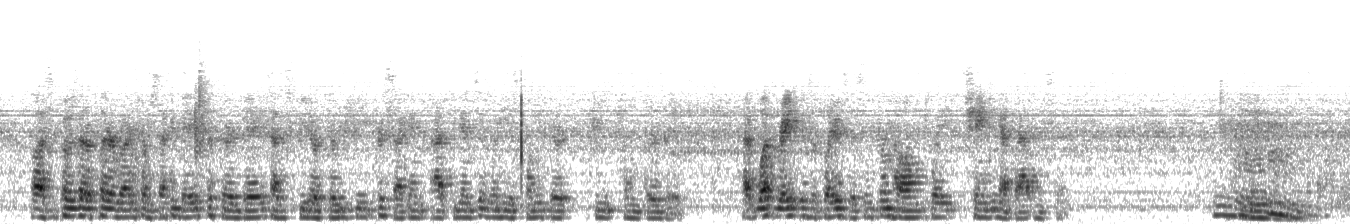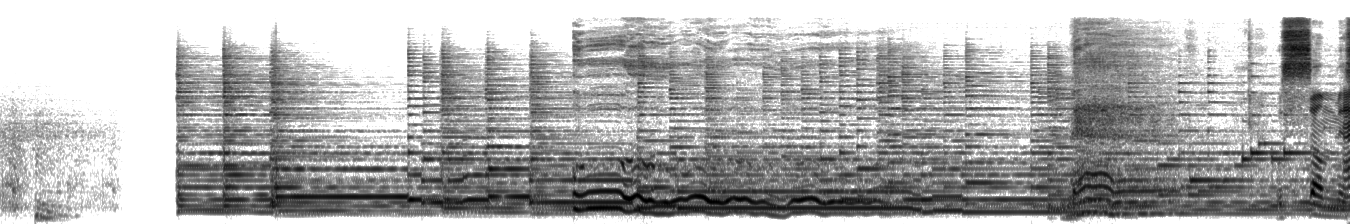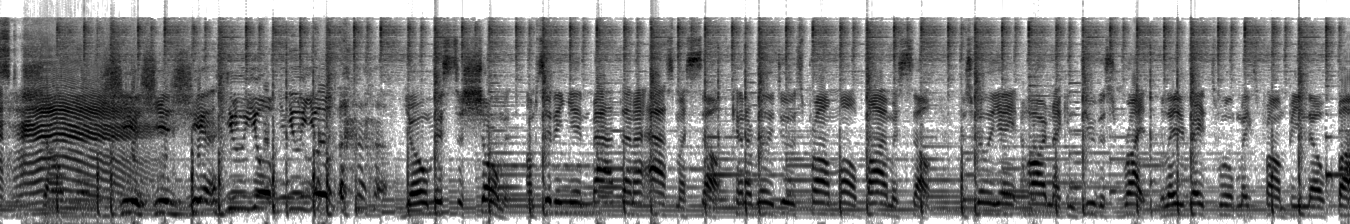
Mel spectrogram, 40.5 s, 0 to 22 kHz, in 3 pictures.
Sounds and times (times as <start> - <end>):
Traditional music: 15.3 - 19.3, 21.5 - 40.5
Blues: 15.5 - 40.5.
